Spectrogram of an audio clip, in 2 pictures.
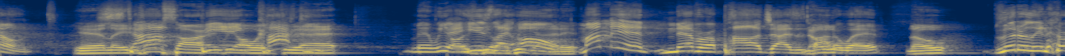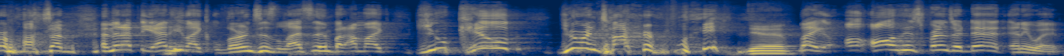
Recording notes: LIVE from London Podcast Festival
